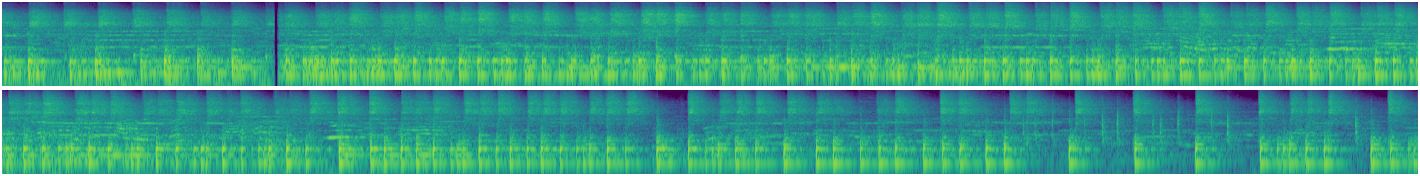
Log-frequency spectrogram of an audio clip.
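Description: Percussion accompanying a southern-style lion dance: a fast, dense run of drum and cymbal strokes over a steady held tone. Over the last several seconds the strokes thin out into separate hits.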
